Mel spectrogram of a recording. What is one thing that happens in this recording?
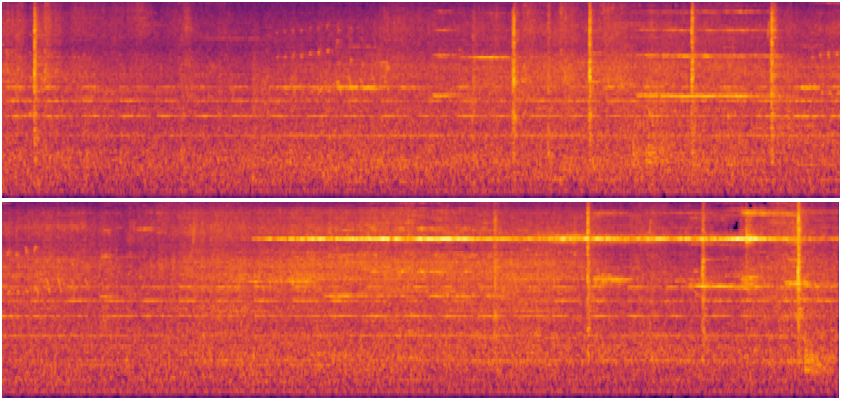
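An electronic crossing bell rings.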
